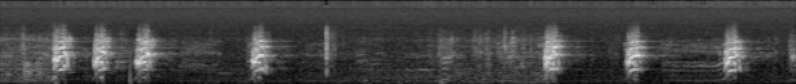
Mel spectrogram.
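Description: A dog barks in short bursts, a quick run of three, then scattered single barks and whimpers, fairly close and loud, with quiet gaps between.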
